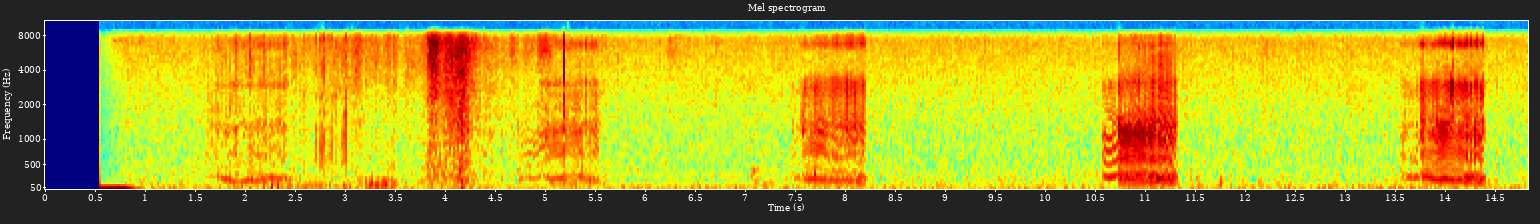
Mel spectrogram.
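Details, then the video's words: Shih Tzu puppy, 1 month 3 weeks old, asleep in bed with its two sisters indoors, July 2011: breathy, rasping snores in irregular bursts, some short and clustered, others spaced about three seconds apart, over a quiet room hiss. "Shih Tzu puppy snoring with sisters"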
